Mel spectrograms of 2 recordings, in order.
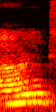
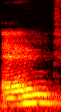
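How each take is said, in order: First: The vowel is an open 'ah' sound. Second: The vowel is a flat 'ae' sound. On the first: The speaker calls it wrong. "আমরা আন্ট বলি না" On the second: The speaker calls it right. "আমরা অ্যান্ট বলি"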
